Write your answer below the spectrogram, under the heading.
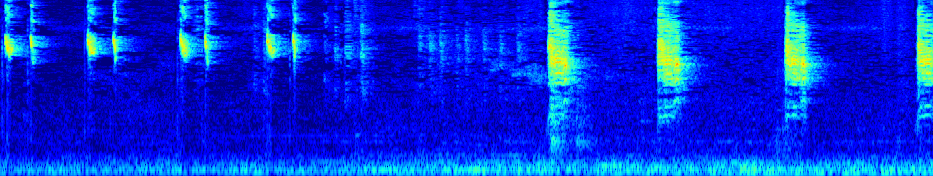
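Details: Long-tailed shrike on a master recording for training birds, starting with quick high double chirps, then switching to loud harsh rasping squawks about once a second.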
